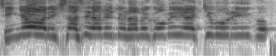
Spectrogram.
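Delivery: put-on thick Palermo Sicilian accent, high and loud; broad street Palermitano, called out to the crowd; strong Palermitan dialect. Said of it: "dicono palermitano proprio stretto proprio". (dialetto palermitano stretto)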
